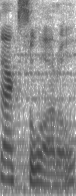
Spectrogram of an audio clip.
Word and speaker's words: axolotl: So it's not technically pronounced axolotl, it's Asholot.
